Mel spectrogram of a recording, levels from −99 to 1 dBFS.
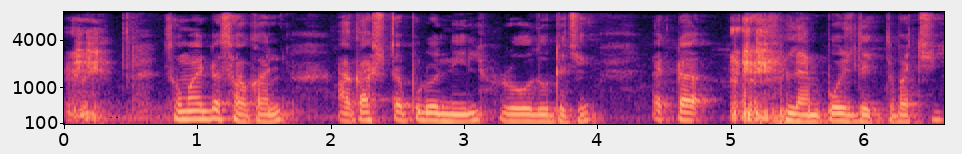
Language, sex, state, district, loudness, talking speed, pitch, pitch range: Bengali, male, West Bengal, Jhargram, -19 LUFS, 120 wpm, 145 Hz, 130-165 Hz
